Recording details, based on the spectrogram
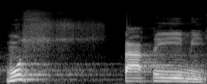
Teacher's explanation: Ketika terkena huruf sin, bibir masih monyong, maka jadi tebal sinnya.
